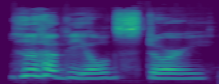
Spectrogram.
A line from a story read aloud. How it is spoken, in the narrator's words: Nancy laughed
